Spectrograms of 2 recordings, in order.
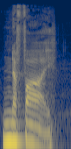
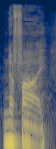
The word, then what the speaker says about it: Nephi: But what I would say is the R, the final R in NFR, in the Egyptian form was pronounced as an I or a Y sound. So NFI or NFY, Nephi. – Nephi. – And if you have a look at the Hebrew, the name of Nephi is spelled N-P-Y, Nephi. But the P is the equivalent to an F, so Nephi.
